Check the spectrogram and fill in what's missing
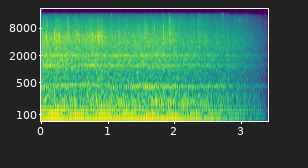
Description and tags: Designa Factory Sounds0006
field-recording factory machines
factory, field-recording, machines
